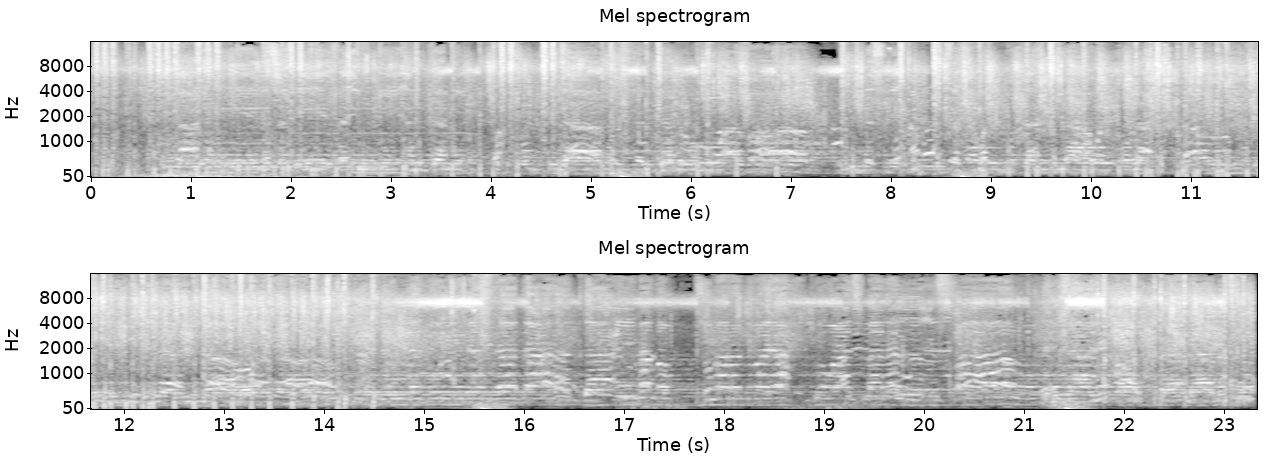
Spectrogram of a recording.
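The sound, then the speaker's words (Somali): Gunfire in an armed ambush on militia troops travelling the road between Buufo and Janaale district: loud, dense volleys of rapid shots crackle almost without pause throughout, with heavier thumps mixed in. “waxaana la arkayaa ciidamada mujaahidiinta oo rasaasta la dhacaya askarta murtadiinta”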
